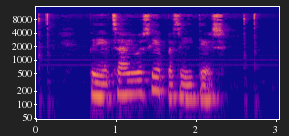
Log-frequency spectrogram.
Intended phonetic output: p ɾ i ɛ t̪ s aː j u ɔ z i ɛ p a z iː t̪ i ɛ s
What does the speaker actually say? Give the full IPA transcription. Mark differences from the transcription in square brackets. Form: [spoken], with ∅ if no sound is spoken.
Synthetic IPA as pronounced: p ɾ i ɛ t̪ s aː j u ɔ [s] i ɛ p a z iː t̪ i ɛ s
